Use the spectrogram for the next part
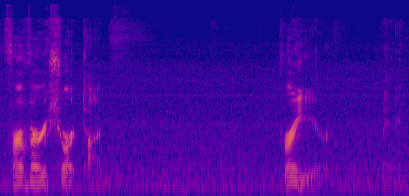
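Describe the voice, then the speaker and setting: A man with a very low, gravelly voice that carries a sharp, forceful edge. He talks in a loose, rambling podcast style, swearing freely as he goes. A faint hiss sits under him. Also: lively intonation, unhurried. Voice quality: deep voice. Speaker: podcast co-host. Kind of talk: casual podcast chat.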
